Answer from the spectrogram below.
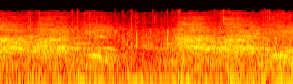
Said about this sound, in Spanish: y con los gritos de Navalny, Navalny es como ha entrado el féretro dentro de la iglesia.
